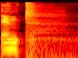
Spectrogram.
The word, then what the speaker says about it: EnTT: looking library called enttt i think it's supposed to be pronounced entity but that's that's a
